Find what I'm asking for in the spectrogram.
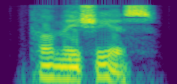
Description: Pomaceous \Po*ma"ceous\, a. [LL. ponum an apple.]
